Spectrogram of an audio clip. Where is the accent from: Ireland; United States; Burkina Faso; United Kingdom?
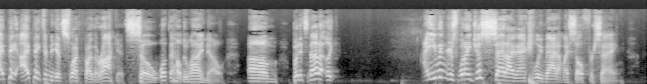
United States; Chicago, Illinois; I grew up in Chicago in the 90s.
